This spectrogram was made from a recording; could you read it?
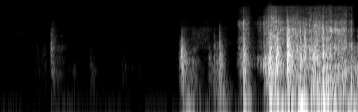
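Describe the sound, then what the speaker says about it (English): A few short crackling tears, then a longer loud rip of paper, close by, with no talking. "Unless you guys like that ripping of paper."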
